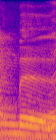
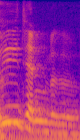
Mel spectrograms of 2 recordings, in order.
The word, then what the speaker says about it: Uijeongbu: It's not a we, it's an It's like Uijeongbu. Uijeongbu. When it comes to taxis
